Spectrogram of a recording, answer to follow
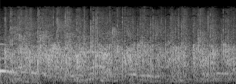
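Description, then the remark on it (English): A crowd claps steadily in a dense, sustained burst of applause, loud throughout, with no voices standing out. “Where's the crowd?”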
